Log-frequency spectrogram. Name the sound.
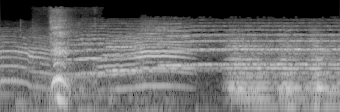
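newborn baby crying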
